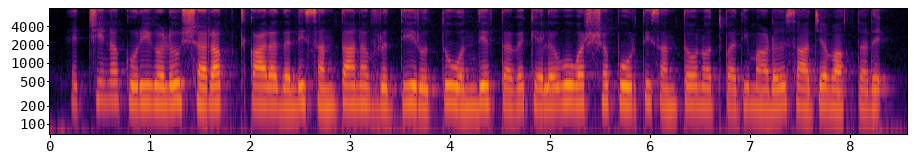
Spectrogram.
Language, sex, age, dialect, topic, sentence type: Kannada, female, 25-30, Mysore Kannada, agriculture, statement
